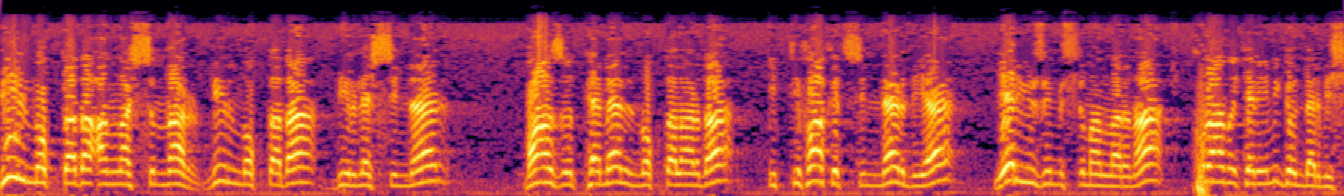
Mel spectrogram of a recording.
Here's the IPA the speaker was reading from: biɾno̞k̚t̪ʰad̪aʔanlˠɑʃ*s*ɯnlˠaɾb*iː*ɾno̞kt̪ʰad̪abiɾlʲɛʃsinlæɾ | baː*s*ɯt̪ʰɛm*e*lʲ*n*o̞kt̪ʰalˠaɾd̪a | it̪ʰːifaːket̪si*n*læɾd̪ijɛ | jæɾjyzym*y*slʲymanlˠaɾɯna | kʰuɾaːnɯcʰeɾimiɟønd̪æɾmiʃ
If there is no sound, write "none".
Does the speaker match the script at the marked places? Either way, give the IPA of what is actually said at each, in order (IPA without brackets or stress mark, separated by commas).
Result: s, i, z, æ, n, n, y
